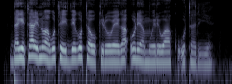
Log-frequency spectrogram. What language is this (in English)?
Kikuyu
